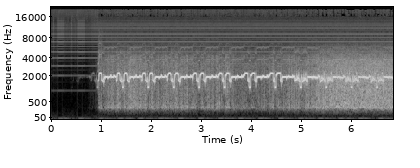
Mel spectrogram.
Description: SSTV (slow-scan television), PD 120.
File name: ISS 21h24 UTC 145MHz800 pic02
